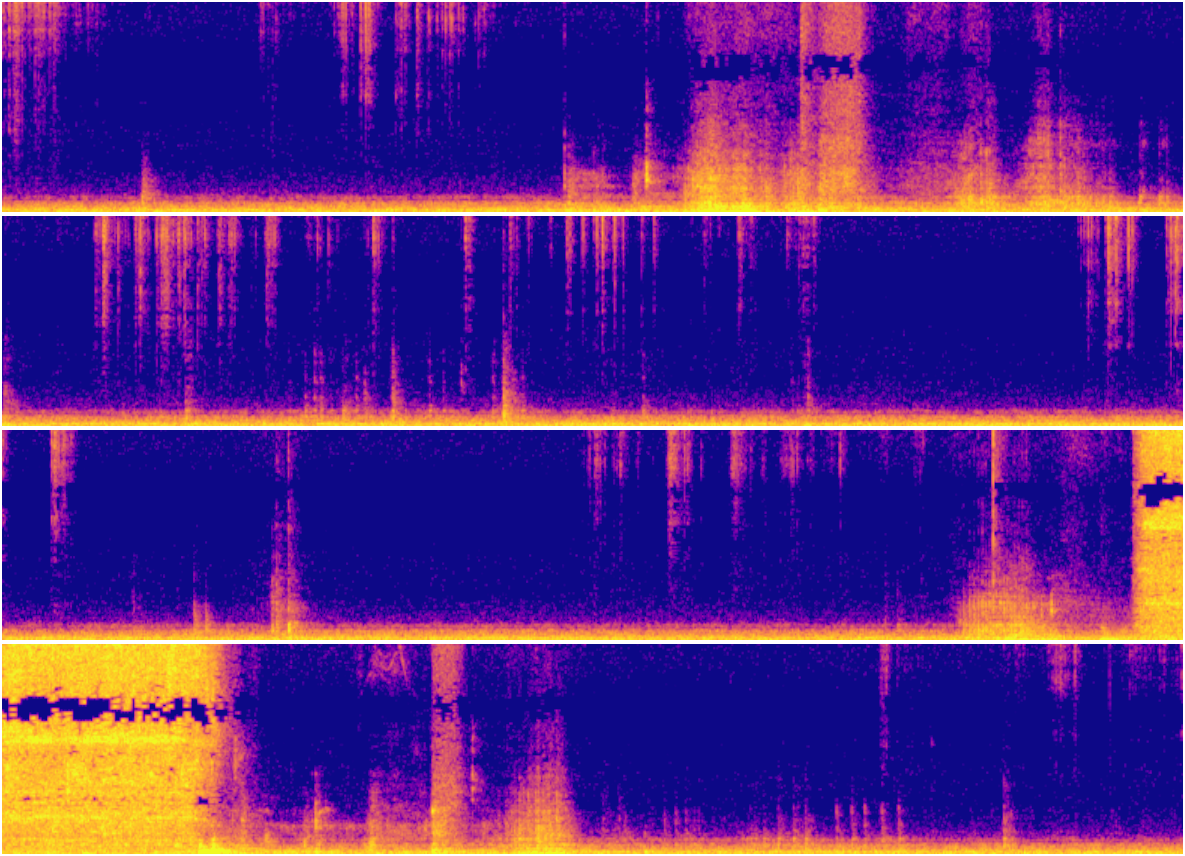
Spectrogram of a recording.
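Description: Shavette blade scraping through lathered stubble on the neck in short strokes, faint over a steady low hum. Near the end a tap runs for about two seconds and stops with a sharp knock.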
